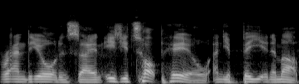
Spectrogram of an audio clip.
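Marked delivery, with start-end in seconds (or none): none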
